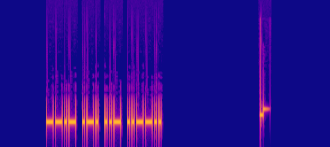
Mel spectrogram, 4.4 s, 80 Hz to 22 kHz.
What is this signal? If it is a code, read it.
Morse code, heard as a keyed tone, about 40 wpm, 700 Hz. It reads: QRU?
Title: Q-Codes Repeated 3x 40wpm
